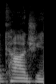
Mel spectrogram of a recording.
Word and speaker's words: Conti: Her name is Ty Conchi in AEW. It's spelled Conti, but they pronounced it Conchi.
